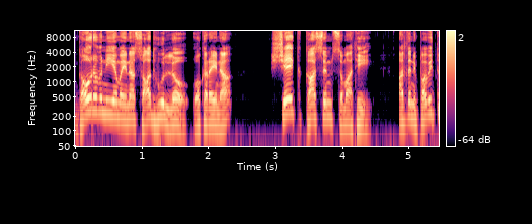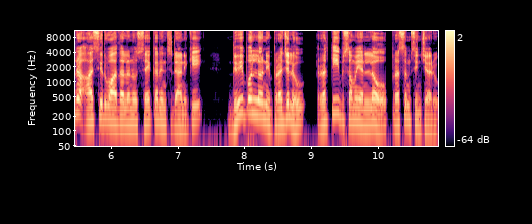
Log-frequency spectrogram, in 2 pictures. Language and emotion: Telugu, neutral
